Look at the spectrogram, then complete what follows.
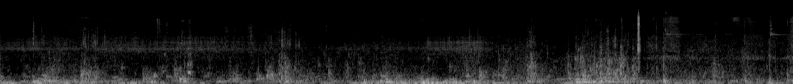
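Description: Uneven low rumble of wind on the microphone and water moving around a drifting boat's hull, with a faint steady high whine that fades out about five seconds in and a single sharp click a little after six seconds.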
